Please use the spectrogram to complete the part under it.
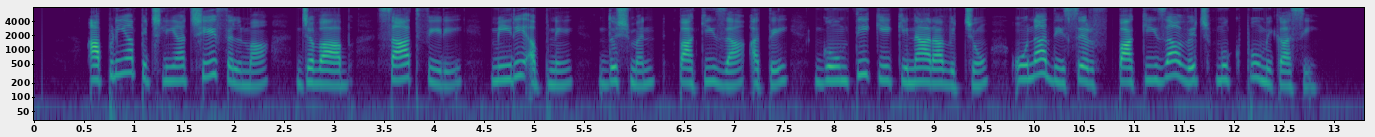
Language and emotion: Punjabi, neutral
